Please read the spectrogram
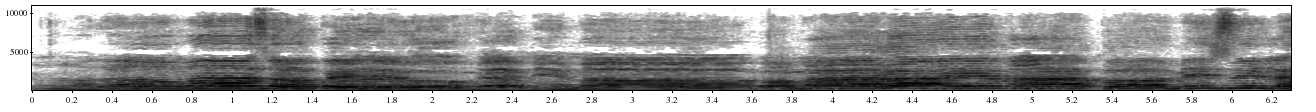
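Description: A man chanting an Islamic supplication in Yoruba and Arabic in long, drawn-out sung lines that slide and waver in pitch. The low notes drop away about three seconds in and the chant carries on higher.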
